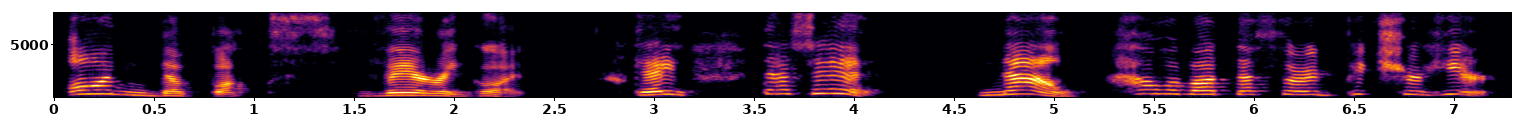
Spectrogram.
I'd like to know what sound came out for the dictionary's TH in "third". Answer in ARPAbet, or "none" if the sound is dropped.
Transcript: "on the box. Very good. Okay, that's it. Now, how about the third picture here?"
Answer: TH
